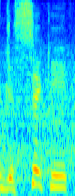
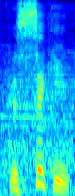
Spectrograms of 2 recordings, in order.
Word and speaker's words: Gesicki: You hardly were going to throw it to Gesicki. I pronounced it wrong. Eli did a Ron Burgundy and screwed with my teleprompter phonetics. That's why I pronounced it wrong. Gesicki.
